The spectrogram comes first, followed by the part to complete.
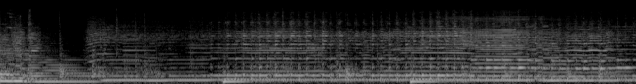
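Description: Traditional Arabic music played on plucked and bowed string instruments, with sustained melody notes over a low bass line that shifts pitch every second or two.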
